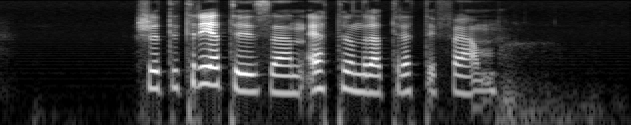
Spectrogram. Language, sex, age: Swedish, female, 18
